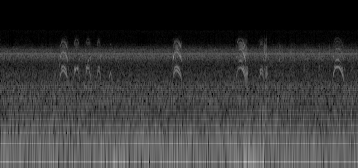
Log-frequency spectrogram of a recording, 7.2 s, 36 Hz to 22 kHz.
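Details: Return and feeding of a northern royal albatross, 31 May 2023: scattered short, bowed calls with strong overtones arrive in small clusters every second or so, with steady background hum and low-frequency rumble throughout.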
